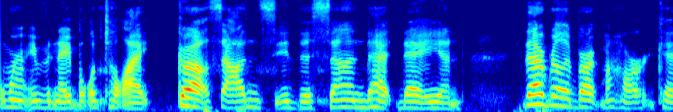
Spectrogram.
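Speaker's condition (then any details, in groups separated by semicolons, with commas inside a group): Friedreich's ataxia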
